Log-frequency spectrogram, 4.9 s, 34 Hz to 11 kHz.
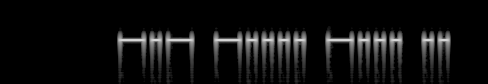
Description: Morse code, heard as a keyed tone, about 15 wpm, 700 Hz. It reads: K6BI
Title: USA Call Signs - 4 Characters - 2x Character Spacing - 15wpm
